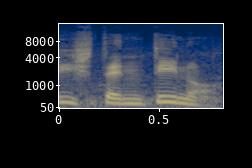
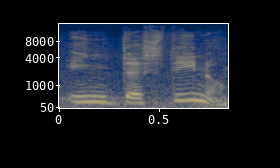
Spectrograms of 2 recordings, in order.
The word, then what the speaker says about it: intestino: ¿Cómo se dice? ¿Intestino o istentino? – No, intestino.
